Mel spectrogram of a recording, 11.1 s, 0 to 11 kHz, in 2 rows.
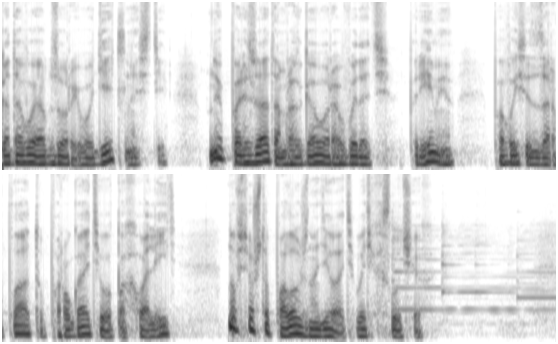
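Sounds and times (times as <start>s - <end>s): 
speech: 0.0s - 10.0s
smartphone news notification chime: 9.4s - 11.0s.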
